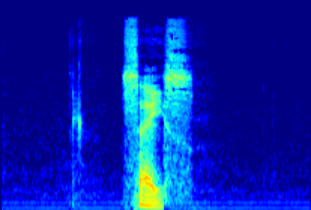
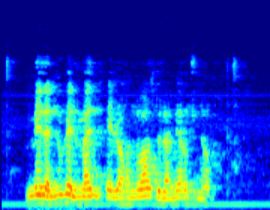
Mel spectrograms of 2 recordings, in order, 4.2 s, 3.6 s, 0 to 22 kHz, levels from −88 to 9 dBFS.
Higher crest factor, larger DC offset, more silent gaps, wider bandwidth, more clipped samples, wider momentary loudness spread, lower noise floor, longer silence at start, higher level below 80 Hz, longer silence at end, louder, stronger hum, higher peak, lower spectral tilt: first, 24 dB vs 16 dB; neither; neither; first, 16 kHz vs 7.2 kHz; neither; first, 26 LU vs 14 LU; first, -67 dBFS vs -48 dBFS; first, 1.05 s vs 0.35 s; first, -54 dBFS vs -64 dBFS; first, 1.6 s vs 0.45 s; second, -24 LUFS vs -18 LUFS; neither; about the same, -4 dBFS vs -4 dBFS; second, -4.5 dB/octave vs -6 dB/octave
